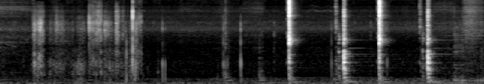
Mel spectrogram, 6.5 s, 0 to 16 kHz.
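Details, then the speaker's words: 1981 Comutacar electric car that won't move forward or reverse: pressing the accelerator gives only sharp single clicks every half to one second from the rear motor area, with no motor hum. "i'm gonna try to get a better sense of what's making that clicking noise it's definitely coming from back here"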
